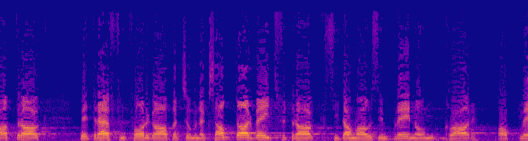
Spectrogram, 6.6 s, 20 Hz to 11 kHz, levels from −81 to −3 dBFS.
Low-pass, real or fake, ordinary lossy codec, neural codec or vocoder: none; real; none; none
